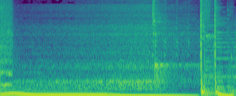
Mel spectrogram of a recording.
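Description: Electronic dance music breakdown: the drums and highs drop out, leaving a loud deep synth bass note that swoops up and back down at the start, then holds and sinks lower. A faint higher tone comes in near the end.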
